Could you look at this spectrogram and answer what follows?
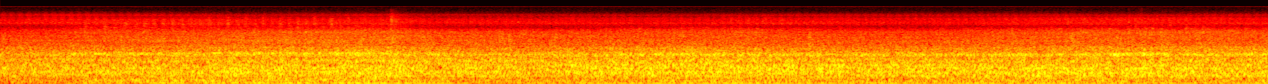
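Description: Locomotive-hauled train moving slowly past: a steady rumble of the locomotive and rolling wheels, with a faint steady whine above it.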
